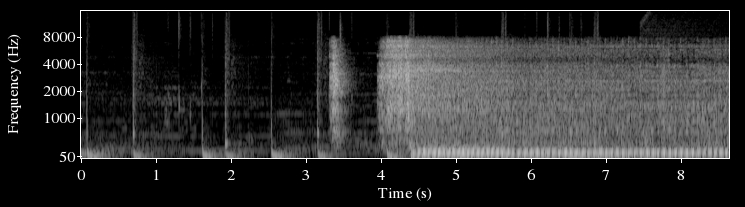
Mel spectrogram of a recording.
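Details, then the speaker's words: Yamaha Fino automatic scooter at idle before CVT teardown: after a few clicks the engine catches and settles into an even, steady low putter with no knocks or rattles; idle sounds smooth. "kang Bro untuk suara mesin pada saat putaran langsam seperti ini terdengar halus ya"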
